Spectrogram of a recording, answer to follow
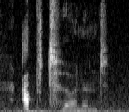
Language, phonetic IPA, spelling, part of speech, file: German, [ˈapˌtœʁnənt], abtörnend, adjective / verb, De-abtörnend.ogg
- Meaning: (verb) present participle of abtörnen; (adjective) repulsive, revolting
